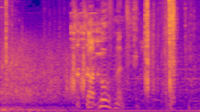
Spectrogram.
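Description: A rifle bolt clicks and clacks as it is reloaded.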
